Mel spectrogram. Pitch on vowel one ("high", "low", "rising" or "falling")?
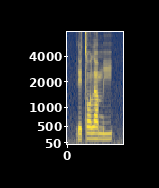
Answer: low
